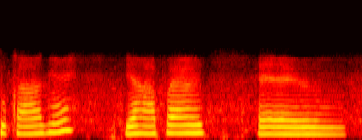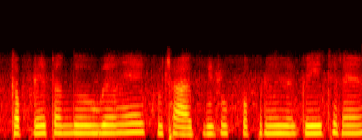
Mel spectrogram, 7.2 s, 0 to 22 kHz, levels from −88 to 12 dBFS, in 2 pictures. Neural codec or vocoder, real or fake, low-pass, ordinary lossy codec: codec, 24 kHz, 0.9 kbps, WavTokenizer, medium speech release version 1; fake; 5.4 kHz; Opus, 64 kbps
